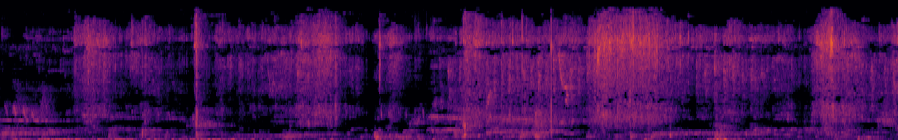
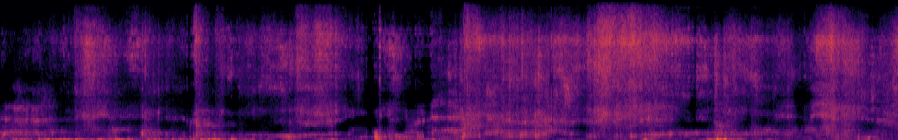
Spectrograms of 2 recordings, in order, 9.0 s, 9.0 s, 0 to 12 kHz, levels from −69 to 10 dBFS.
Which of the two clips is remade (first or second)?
second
